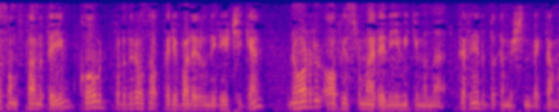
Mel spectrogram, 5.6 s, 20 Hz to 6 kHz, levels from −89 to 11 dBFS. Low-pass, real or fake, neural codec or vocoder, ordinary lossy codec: 5.4 kHz; real; none; none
